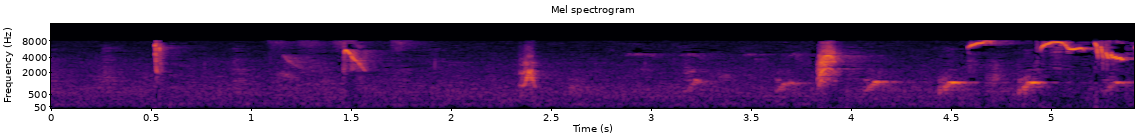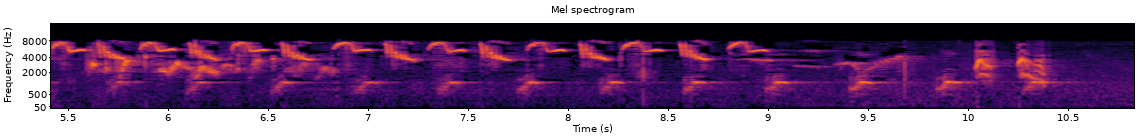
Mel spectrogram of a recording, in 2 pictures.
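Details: Oriental magpie-robin (kacer), an international champion bird, singing a full isian song: scattered sharp chirps, then a fast run of looping high whistled notes over a steady series of lower ticks about twice per second.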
